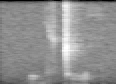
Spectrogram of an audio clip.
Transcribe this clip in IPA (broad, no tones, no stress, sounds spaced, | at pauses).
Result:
b ɔ ɡ u z ǀ ɔ ħ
